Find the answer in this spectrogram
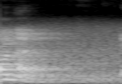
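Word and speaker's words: honour: उसके ठीक नहीं चलेगा हा ओ एन ओ यू इसका प्रनंसीएशन इसका उच्चारण भी होता है ओनर इसका मतलब होता है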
